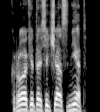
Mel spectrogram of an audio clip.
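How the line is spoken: Shouting over noise. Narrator (Russian): прокричал сквозь шум полковник

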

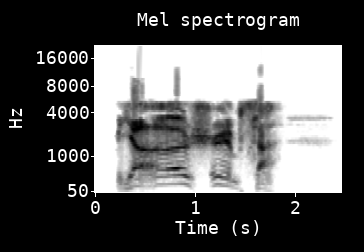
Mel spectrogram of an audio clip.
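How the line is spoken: Frightened hoarse croak. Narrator (Russian): прохрипел перепуганный татарин

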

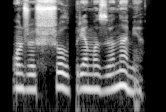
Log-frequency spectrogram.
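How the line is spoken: Stunned mumble. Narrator (Russian): пробормотал ошарашенный Женя

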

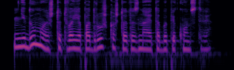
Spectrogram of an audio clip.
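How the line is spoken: Calm. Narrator (Russian): спокойно сказала я

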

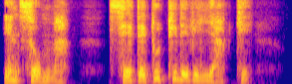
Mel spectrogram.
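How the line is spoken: Slapped man grumbling. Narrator (Italian): borbottò il giornalista schiaffeggiato

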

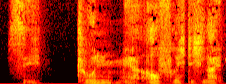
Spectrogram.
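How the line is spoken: Embarrassed stammering. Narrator (German): stammelte Sir Wilfrid, dem der Auftritt sehr peinlich war

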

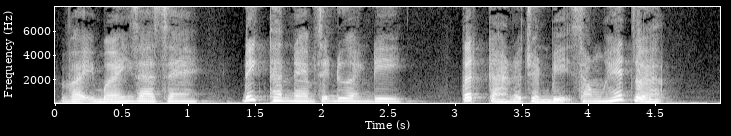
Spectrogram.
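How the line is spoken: Smiling. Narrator (Vietnamese): Ngoạn mỉm cười

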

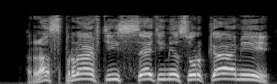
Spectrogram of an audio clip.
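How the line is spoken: Jubilant yelling. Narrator (Russian): ликующе орал он

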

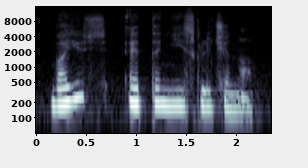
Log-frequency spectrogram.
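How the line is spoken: Quiet male voice. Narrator (Russian): тихо сказал

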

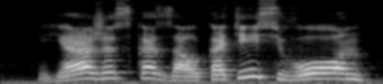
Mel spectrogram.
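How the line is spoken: Barking shout. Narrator (Russian): рявкнул дядя

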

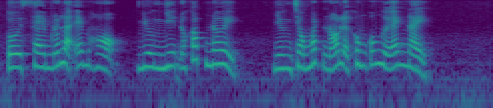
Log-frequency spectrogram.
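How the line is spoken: Interrupting with loud shout. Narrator (Vietnamese): Phương Tinh Nghị ngắt lời ông ta, sau đó quát lớn

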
